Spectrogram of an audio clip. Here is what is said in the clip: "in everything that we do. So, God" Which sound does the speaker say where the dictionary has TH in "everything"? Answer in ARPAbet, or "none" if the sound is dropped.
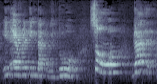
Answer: T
